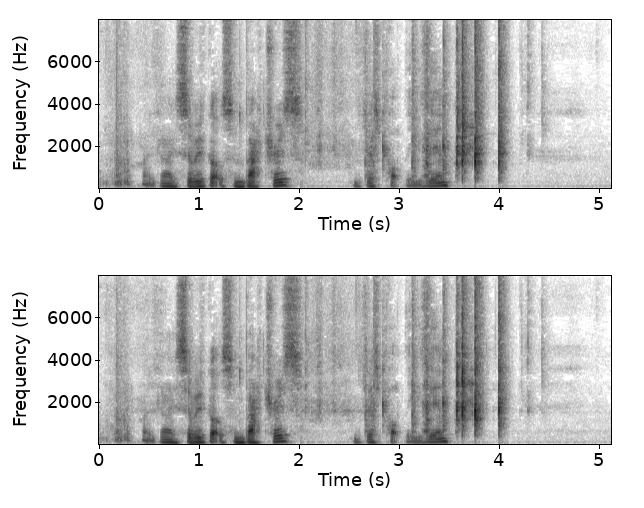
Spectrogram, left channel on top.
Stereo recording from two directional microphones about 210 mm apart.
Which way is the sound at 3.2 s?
15° right (ahead or behind).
